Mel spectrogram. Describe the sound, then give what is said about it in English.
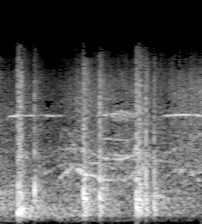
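Fireworks explode at night over a Greek port town during a street celebration for the Olympic torch relay: three fairly faint, evenly spaced bursts, each a sharp crackling pop, with a thin steady whistle-like tone between them. “Fireworks lit up the night sky earlier this week”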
